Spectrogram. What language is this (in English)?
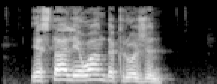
Central Kurdish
